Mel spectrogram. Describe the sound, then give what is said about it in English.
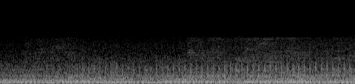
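A helicopter's steady, loud, rumbling rotor drone fills the whole stretch, with a constant thudding low end and no change in distance; someone aboard is inbound, about to parachute out onto a house roof. “Hey, I'm inbound right now, and in a couple of minutes, I'm going to be parachuting out of this helicopter to land on your roof.”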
